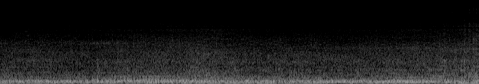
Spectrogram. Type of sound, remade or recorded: remade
